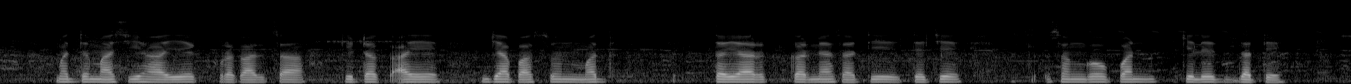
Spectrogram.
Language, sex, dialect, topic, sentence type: Marathi, male, Varhadi, agriculture, statement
